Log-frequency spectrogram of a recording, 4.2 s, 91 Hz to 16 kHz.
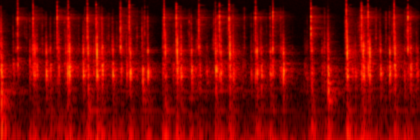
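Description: Fingertips type rapidly on a full-size backlit mechanical keyboard with plastic keycaps sitting on a desk. A quick, uneven stream of short, sharp clacks, each centred around 1 kHz with bright clicky tops and little low end, dies away almost instantly.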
